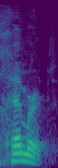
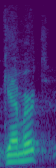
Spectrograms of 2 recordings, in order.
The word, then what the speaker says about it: Gemert: I'm pronouncing the name Gemert instead of Gemert because my assistant, Ria, happens to be Dutch and told me to do so.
